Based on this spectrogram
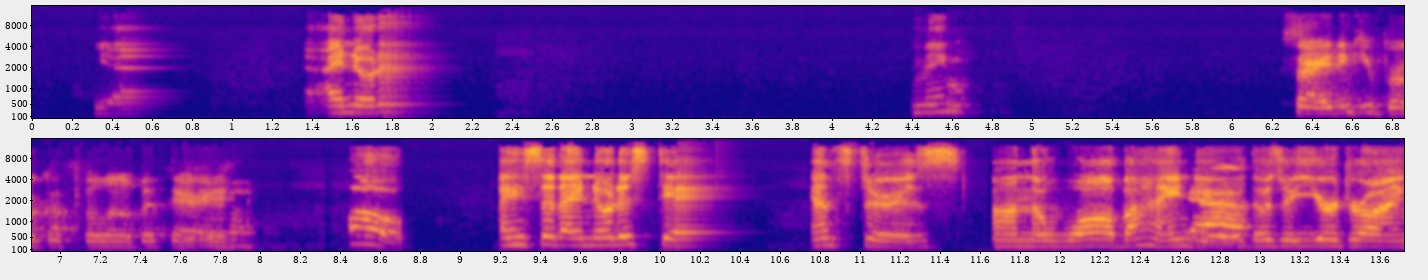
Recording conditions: video call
